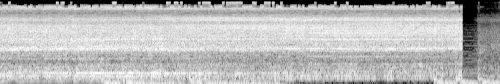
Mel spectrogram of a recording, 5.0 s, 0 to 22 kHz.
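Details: Preethi mixer at first power-on before repair: steady high-pitched motor whine that then cuts off. The old motor has a field and armature fault and is replaced with a new 750 W motor.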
